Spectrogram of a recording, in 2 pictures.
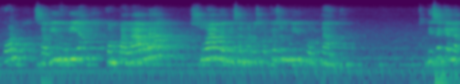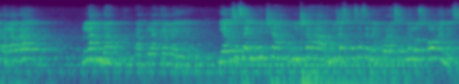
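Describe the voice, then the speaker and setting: A woman's voice: very high-pitched, a little slow. A middle-aged woman preaching an earnest, exhorting sermon to her congregation. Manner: earnest, exhorting, addresses congregation as "mis hermanos". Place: church hall. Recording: echoey church hall mic from far off with noise.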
